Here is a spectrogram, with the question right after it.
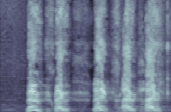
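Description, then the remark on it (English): A person imitates a dog barking with five loud, voiced barks in quick succession, each a short rising-and-falling yelp, the middle pause slightly longer than the others. “He barking? Yeah, he is barking.”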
